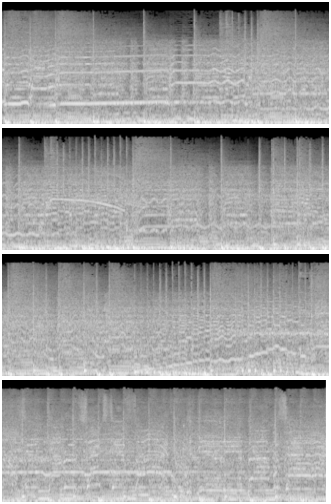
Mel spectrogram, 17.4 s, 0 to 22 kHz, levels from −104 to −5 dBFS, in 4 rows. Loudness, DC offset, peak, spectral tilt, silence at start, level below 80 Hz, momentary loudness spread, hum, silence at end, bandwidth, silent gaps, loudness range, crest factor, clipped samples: -15 LUFS; under 0.1%; -2 dBFS; -4 dB/octave; 0 s; -20 dBFS; 2 LU; none; 0 s; 16.5 kHz; none; 1 LU; 12 dB; under 0.1%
